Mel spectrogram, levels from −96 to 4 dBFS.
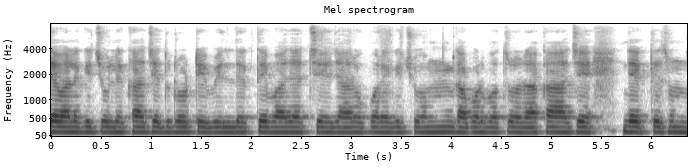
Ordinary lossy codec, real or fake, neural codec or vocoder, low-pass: none; real; none; none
